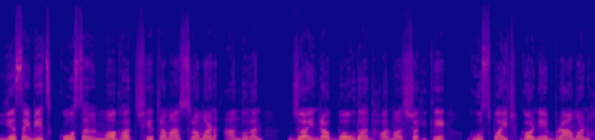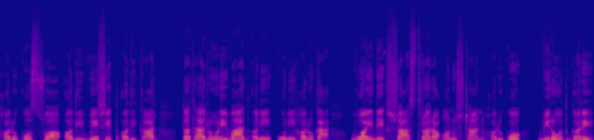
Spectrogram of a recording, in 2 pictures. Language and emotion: Nepali, neutral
